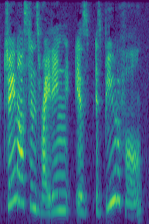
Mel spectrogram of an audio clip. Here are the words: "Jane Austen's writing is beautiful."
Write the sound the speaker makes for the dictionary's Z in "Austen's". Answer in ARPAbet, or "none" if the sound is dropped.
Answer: Z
